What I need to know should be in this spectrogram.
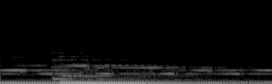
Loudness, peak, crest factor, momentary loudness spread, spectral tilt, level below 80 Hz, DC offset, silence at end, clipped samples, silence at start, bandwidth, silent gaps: -37 LUFS; -22 dBFS; 12 dB; 12 LU; -12.5 dB/octave; -34 dBFS; under 0.1%; 0 s; under 0.1%; 0 s; 2.1 kHz; none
